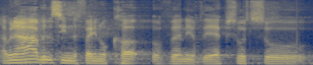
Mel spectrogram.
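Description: A man's voice: lowish voice, fast, noisy background. A man actor on a festival panel, speaking in a joking, teasing way. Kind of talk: panel talk. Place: festival stage.

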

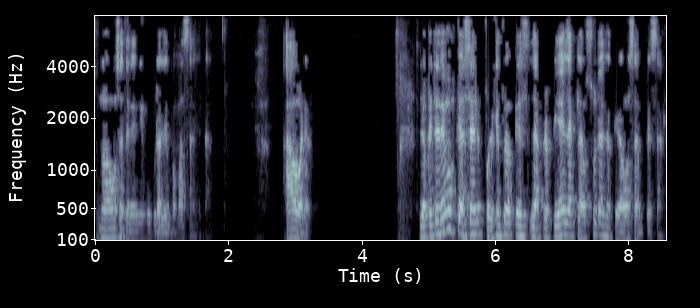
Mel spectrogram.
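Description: A man with a Peruvian Spanish accent teaches math in an online class over a video call, posing questions and then answering them himself. His voice is mid-range and slightly rough.

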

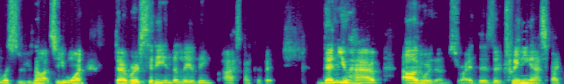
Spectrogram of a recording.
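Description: A man's voice: low voice, breathy edge, no room sound, poor audio. A middle-aged man moderating a panel on a video call with a headset, explaining step by step and tagging points with "right?". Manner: explanatory, frequent "right?" tags. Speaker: moderator, professor.

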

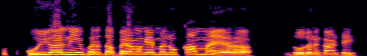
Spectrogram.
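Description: Punjabi-accented man, high voice, brisk and impatient, comic sketch. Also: fairly bright tone, no room sound, studio quality. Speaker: comedy sketch actor. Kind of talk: comic village sketch acting.

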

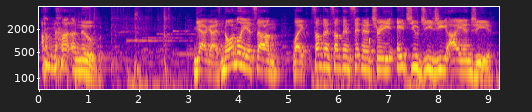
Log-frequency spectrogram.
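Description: A young American gaming video host, a young adult, narrates play for children with childlike exaggeration, drama and repetition. His slightly high voice has lively intonation, a measured pace and a bit of brightness, captured in a roomy indoor recording room with background music.

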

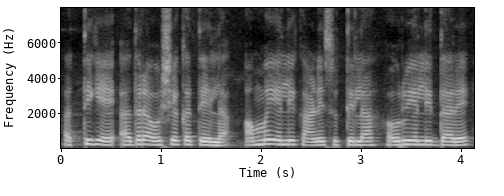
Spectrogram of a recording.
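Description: A woman voicing a loving young married daughter, read in a flat, even way. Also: mid-range voice, moderate pace, lightly acted. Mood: pleading.

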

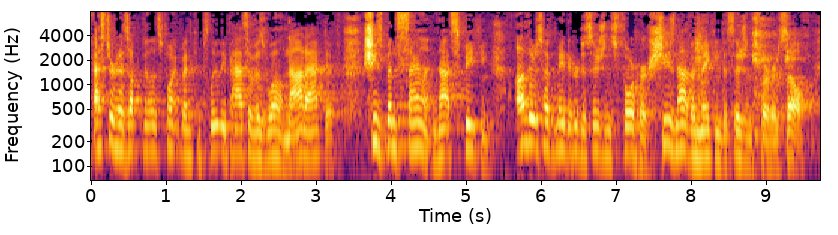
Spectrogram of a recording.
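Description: Middle-aged male pastor, lively conversational preaching, mellow dark tone, slightly raised pitch, reverberant sanctuary. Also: normal speed, few pauses, a little hiss or hum. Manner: animated, gesturing, conversational with frequent "right?". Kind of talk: sermon. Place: church sanctuary with a pulpit. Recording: echoey church hall, voice a bit distant.

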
